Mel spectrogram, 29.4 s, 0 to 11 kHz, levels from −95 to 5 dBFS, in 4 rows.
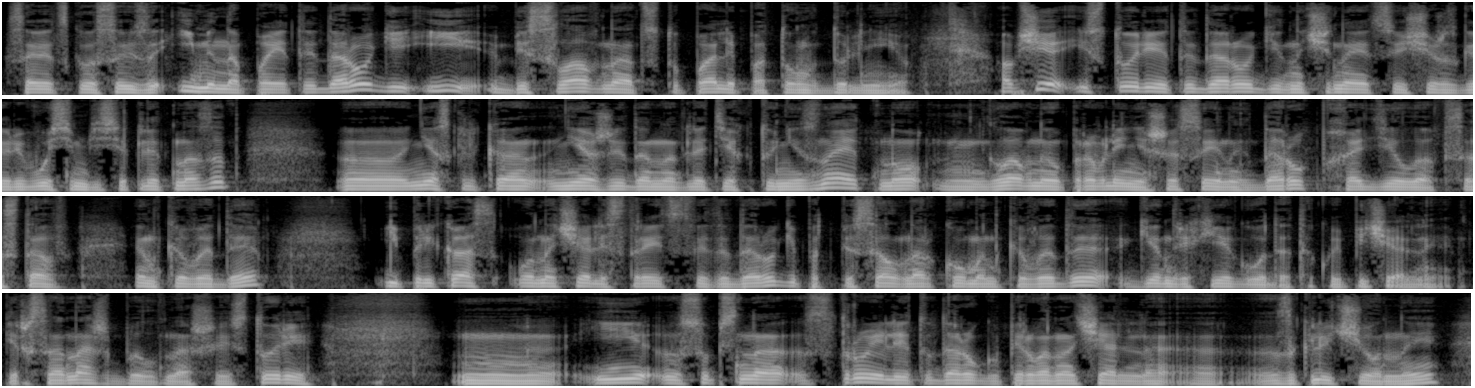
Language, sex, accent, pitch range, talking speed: Russian, male, native, 100-120 Hz, 135 wpm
